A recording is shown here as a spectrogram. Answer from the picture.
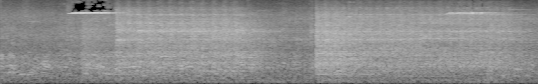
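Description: Road traffic on a busy multi-lane city street: a steady mix of passing cars and electric scooters, with a sudden jump in level about halfway through.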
